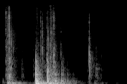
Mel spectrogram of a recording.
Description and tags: wood door close
Closing an old wooden door from the 1800s.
